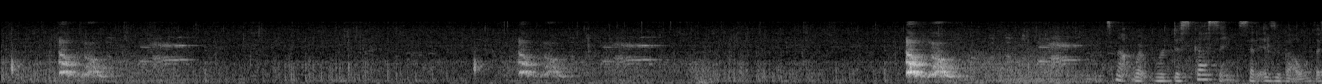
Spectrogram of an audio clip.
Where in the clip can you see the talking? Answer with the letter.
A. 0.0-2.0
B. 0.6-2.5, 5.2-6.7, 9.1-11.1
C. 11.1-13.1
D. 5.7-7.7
C.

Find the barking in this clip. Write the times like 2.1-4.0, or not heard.
0.6-2.5, 5.2-6.7, 9.1-11.1.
